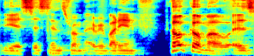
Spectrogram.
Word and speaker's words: Kokomo: so I appreciate the assistance from everybody and Kokomo is how we pronounce that one track uh that we are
